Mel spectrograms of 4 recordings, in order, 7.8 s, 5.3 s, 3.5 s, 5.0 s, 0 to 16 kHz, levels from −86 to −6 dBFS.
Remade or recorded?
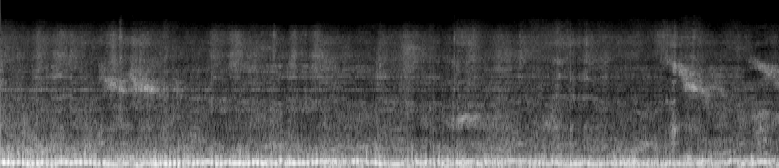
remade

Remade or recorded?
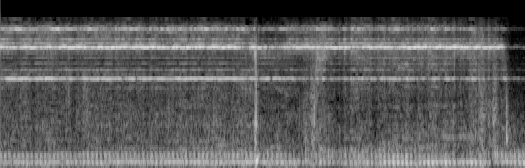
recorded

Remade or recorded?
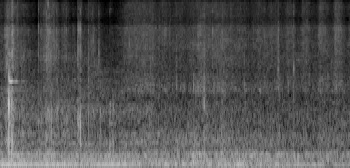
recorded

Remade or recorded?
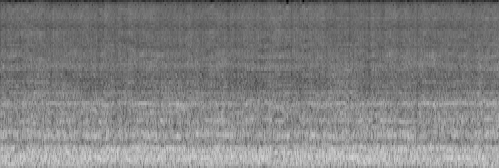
remade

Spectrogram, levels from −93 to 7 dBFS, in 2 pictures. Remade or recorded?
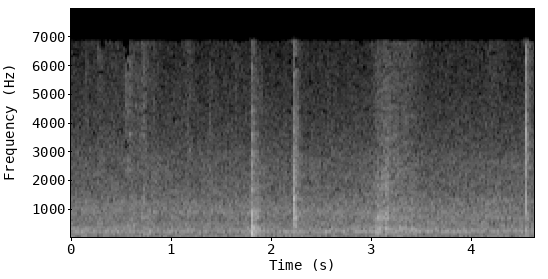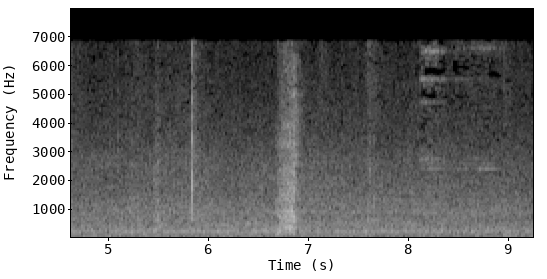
recorded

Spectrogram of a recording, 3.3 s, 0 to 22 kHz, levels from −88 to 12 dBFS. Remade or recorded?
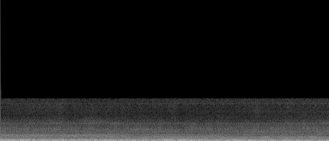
remade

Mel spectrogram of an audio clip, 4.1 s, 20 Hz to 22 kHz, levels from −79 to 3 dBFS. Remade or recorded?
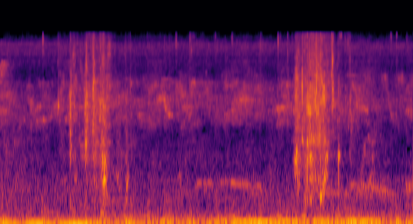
remade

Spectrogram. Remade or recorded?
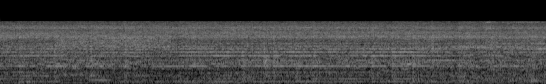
recorded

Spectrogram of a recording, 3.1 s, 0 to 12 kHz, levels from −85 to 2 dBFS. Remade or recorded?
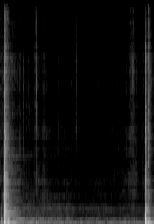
remade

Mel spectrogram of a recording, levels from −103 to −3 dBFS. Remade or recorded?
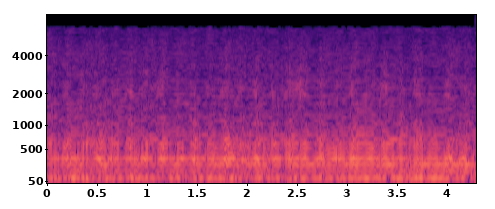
remade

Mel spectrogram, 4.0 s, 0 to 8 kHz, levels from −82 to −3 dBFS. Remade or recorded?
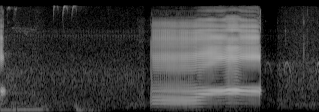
recorded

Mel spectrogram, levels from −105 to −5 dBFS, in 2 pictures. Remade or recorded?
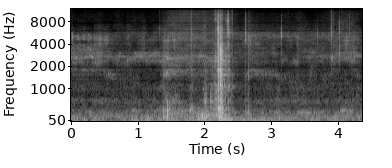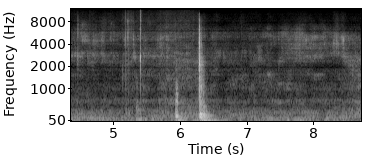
remade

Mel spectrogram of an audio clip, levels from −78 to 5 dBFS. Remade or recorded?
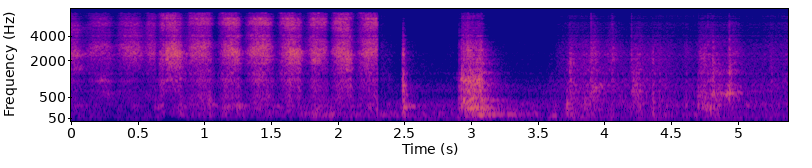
remade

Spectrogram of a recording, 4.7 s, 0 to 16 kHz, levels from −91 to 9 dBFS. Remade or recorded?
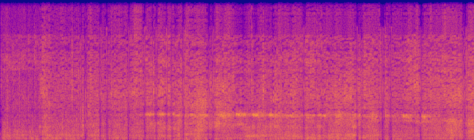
remade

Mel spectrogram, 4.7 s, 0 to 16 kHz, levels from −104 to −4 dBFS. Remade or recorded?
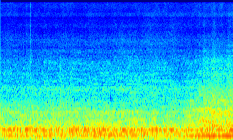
remade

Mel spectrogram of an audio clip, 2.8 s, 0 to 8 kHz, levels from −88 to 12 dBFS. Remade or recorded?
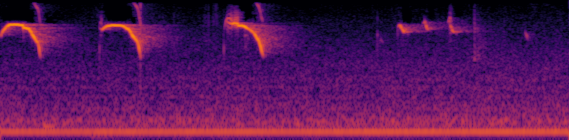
recorded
